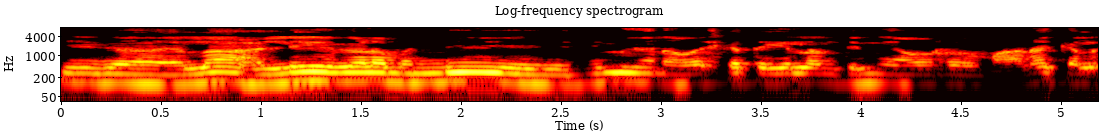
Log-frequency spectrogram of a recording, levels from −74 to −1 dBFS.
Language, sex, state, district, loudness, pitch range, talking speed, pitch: Kannada, male, Karnataka, Bijapur, -24 LUFS, 130-145 Hz, 150 wpm, 140 Hz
